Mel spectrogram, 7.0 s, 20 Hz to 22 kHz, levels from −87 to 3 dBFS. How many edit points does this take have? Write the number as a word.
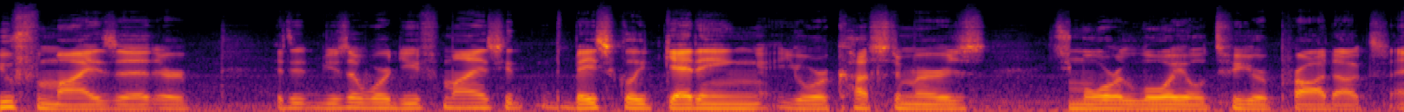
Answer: four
